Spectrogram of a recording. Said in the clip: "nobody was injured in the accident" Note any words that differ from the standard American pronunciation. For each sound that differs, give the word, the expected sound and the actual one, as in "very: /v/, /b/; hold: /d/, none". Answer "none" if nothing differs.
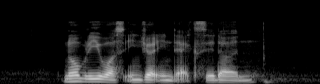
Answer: was: /z/, /s/; accident: /t/, none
